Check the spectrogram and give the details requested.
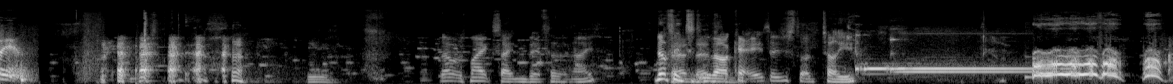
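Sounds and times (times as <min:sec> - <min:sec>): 
speech: 0:00.0 - 0:00.3, 0:01.2 - 0:03.8, 0:04.4 - 0:09.0
laughter: 0:00.8 - 0:02.8
coyote howling: 0:10.3 - 0:11.7.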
